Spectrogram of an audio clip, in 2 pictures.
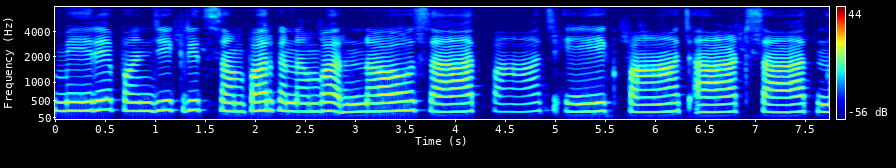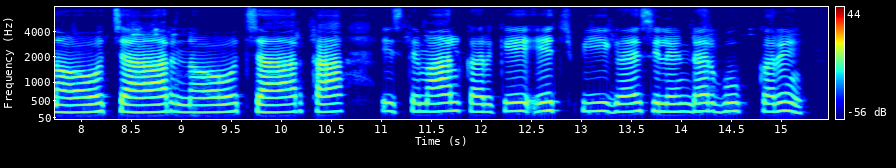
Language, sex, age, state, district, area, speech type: Hindi, female, 45-60, Uttar Pradesh, Ghazipur, rural, read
